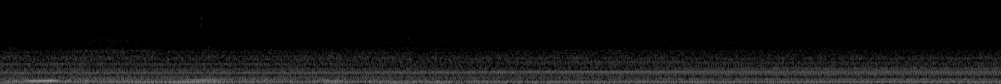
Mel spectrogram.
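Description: Steady, low electrical hum made up of several fixed tones over a faint hiss, with a faint brief sound about half a second in.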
